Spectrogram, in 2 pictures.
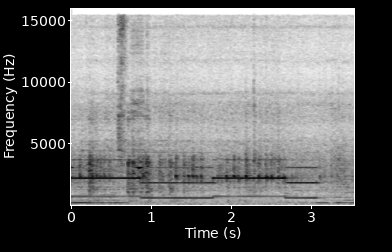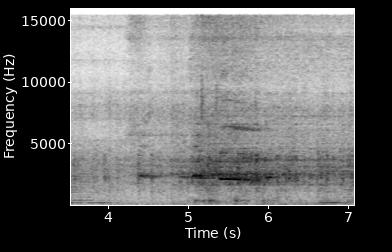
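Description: Empty rail-carrier flat wagons of a freight train rolling slowly along the station track, with a run of held tones stepping from pitch to pitch about once a second over the first three seconds and a higher scraping hiss from about four seconds in.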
